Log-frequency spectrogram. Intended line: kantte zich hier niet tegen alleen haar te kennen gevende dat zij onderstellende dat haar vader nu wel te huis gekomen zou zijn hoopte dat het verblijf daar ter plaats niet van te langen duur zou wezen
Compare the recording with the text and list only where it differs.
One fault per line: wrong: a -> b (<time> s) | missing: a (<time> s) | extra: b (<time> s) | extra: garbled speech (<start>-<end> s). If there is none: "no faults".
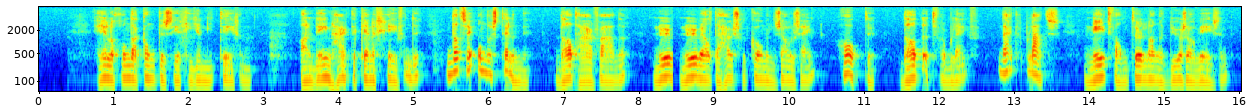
extra: nu (8.5 s)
